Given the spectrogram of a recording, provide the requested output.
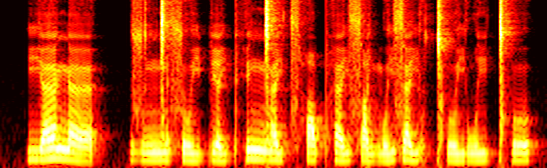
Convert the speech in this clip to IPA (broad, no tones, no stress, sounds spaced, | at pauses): j æ ŋ æ | z ʊ ŋ͡ǀ ɪ s ʊ j pʲ ɑ j pʰ ɪ ŋ͡ǀ æ j t͡sʰ ɑ pʰ æ j s ɑ j m ʊ j z æ j ʊ ǀʰ ʊ j w i ǀʰ ʊ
